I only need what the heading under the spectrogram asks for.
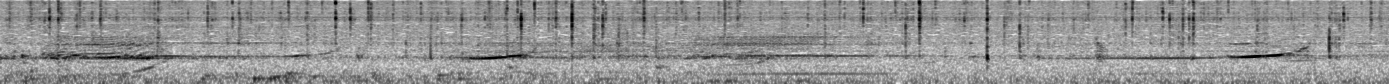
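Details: Underwater at the reef at Makena Landing, Maui, among goatfish and bigeye scads, whales sing long tonal moans with rising upsweeps over steady crackling reef noise.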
